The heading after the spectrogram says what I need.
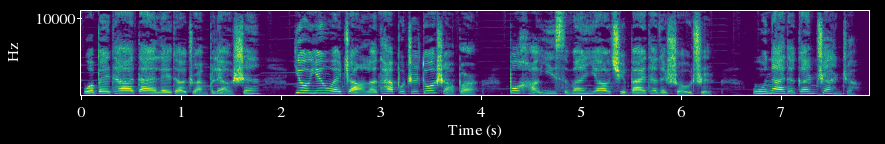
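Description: Woman reading a fantasy novel aloud, a little breathy, soft music behind her. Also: fairly high pitch, lively intonation, brisk. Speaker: audiobook narrator. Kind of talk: scripted storytelling narration.

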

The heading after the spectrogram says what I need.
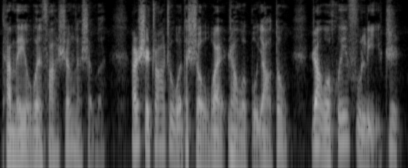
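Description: A man narrating an audiobook in an expressive, emotional storytelling manner. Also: mid-range voice, moderate pace, gravelly, breathy edge.

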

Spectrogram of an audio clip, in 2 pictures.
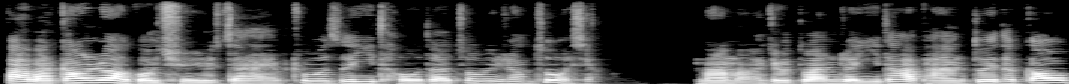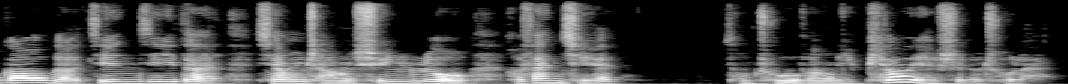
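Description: A woman reading a children's story aloud, in an expressive storybook narration. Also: on the low side, a little slow.

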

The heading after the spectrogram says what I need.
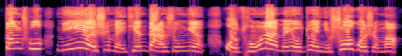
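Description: A woman's voice: high voice, animated, normal speed, no echo, studio quality. A woman voicing a young male frog in a children's story, who is stubborn but tender-hearted and talks in a huffy, sulky tone. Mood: upset.

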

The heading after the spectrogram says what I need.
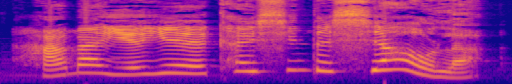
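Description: A woman storyteller gently and expressively reading a bedtime story to children. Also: extremely high pitch, big pitch swings, a little slow, soft background music.

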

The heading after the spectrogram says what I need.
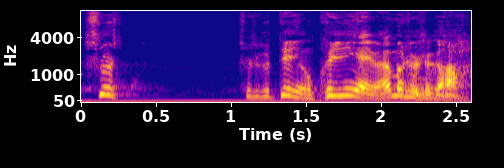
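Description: A man playing the straight man in crosstalk comedy, feeding short questions and quick reactions. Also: sits high, sing-song, a bit bright, slightly rough.

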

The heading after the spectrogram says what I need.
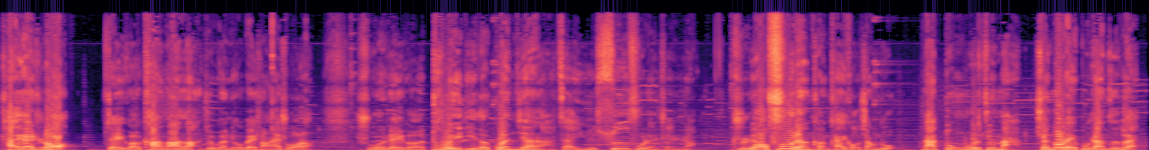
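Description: A man tells a classic tale in a chatty, comic way, tossing in asides. His voice is high and very animated, and faint music plays behind him. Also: fairly quick. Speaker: storyteller.

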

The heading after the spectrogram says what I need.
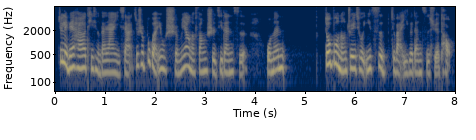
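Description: Lady english teacher lecturing, mellow soft tone, lots of um and right?. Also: mid-range voice, brisk, slightly rough. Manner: explanatory, uses many fillers and rhetorical questions. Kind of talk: online lesson lecture.

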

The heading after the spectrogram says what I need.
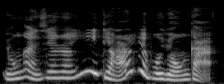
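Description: A woman voicing a mischievous young gossip in a children's storybook, calling out quickly and loudly. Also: sits high, lively intonation. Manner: fast, loud calling out.

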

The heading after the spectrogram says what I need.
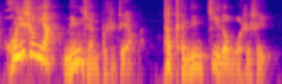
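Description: Male narrator, husky voice, wildly varied pitch, audiobook story, vivid first-person telling. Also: normal speed. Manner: lively storyteller, swings in pitch and loudness.

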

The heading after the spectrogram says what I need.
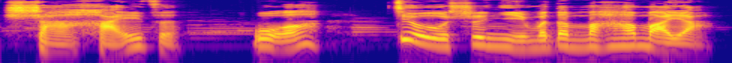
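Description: A man voicing a cheerful mother frog, speaking fondly and a little louder, with faint music behind. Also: a little high, very animated, slow, pitched above the performer's own voice, heavily acted.

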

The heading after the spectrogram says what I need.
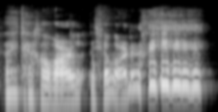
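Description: A man doing a squeaky bossy little princess. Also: very animated, fast talker, darkish tone. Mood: giggly teasing. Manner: giggly, teasing, then rousing like a leader. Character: chirpy clever young girl princess, playful and bossy.

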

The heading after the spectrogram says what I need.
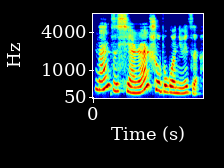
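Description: A woman reading a story aloud in scripted narration, expressive, with wry asides. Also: a little high, moderate pace.

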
